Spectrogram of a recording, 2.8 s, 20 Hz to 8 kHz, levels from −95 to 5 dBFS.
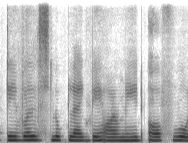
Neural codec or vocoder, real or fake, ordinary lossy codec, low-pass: codec, 16 kHz, 1 kbps, FreqCodec, larger model; fake; none; none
